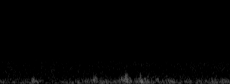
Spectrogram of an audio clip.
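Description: Near silence: faint open-air background with a few soft, low rumbles.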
